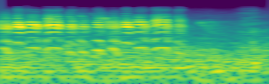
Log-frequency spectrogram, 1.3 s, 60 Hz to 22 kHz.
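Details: Zebra finches, a pair and three young, recorded 9 June 2022: a brief, fast series of nasal, buzzy chattering notes lasting about a second, then quiet.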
